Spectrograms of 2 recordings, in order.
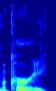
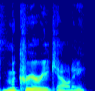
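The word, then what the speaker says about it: McCreary County: is how it's spelled everyone who lives there calls it mccu but it's mccre County mccre County and Whitley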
